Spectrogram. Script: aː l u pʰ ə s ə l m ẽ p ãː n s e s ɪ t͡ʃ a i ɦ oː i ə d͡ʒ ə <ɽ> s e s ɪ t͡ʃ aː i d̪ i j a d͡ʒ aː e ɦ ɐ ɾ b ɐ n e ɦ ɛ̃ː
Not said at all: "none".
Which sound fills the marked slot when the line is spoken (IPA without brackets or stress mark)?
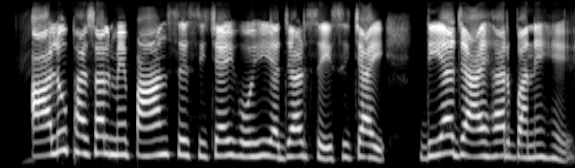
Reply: ɽ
